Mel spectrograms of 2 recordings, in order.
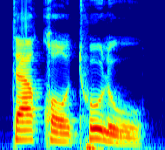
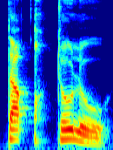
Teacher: Next is the word تقتلوا, and in this word we see قلقلة, because قاف in this case has sukun, so it has to receive قلقلة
